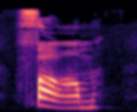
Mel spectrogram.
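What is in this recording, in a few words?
"farm", British English; PictureDictionary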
